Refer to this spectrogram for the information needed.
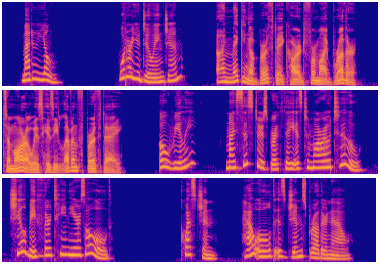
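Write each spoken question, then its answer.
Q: How old is Jim's brother now?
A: 10 years old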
